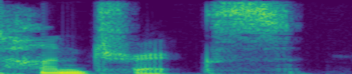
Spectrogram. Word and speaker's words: Huntrix: The K-pop band Hunter/X, pronounced Huntrix, is a chart topping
